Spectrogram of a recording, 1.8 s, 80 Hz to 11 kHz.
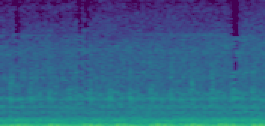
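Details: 1998 Daihatsu Sirion M100 automatic at idle: a loud, puffy chuff on every firing pulse with a hollow, raspy note. The exhaust is blowing through a large hole that needs welding.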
